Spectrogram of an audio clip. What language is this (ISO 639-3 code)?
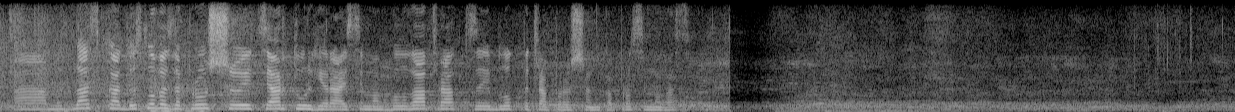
ukr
